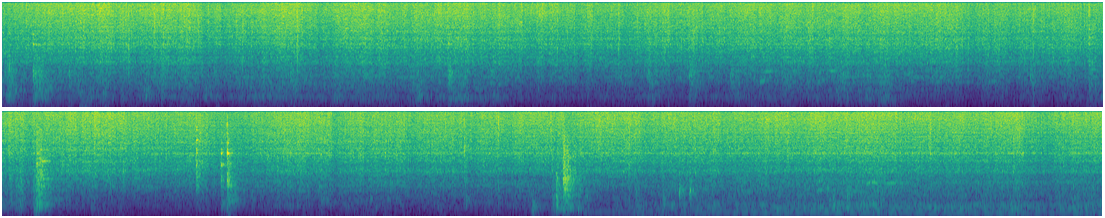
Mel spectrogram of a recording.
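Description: Minced meat sizzling as it fries in a nonstick frying pan, stirred with wooden chopsticks that click against the pan a few times. A low steady hum comes in about three-quarters of the way through.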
